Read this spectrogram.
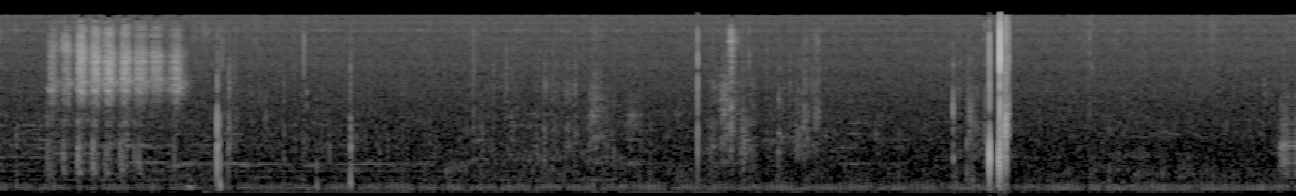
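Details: Sleepy Tonkinese kitten purring with a low, steady, even rumble throughout, a few soft clicks and rustles, and one sharp knock near the end.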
